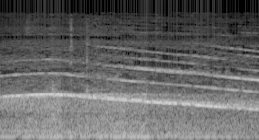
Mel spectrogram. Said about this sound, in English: That one was an ambulance. That sounded exactly the same. Ambo? It's the same. Oh, it's slightly different.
